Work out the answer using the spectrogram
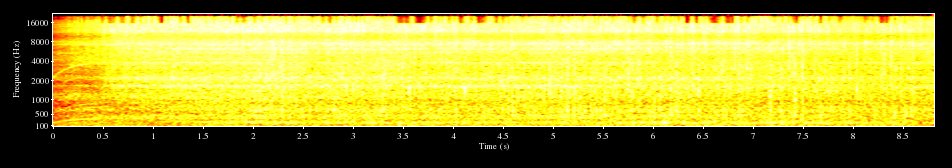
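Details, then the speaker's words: New cordless Ryobi 6-gallon wet/dry shop vac picking up a thick pile of gravel through the wand: motor spins to a steady high whoosh, gravel rattling through the hose, no bogging; normal strong suction. "okay that was a pretty thick pile of gravel that was pretty quick I'm impressed"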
